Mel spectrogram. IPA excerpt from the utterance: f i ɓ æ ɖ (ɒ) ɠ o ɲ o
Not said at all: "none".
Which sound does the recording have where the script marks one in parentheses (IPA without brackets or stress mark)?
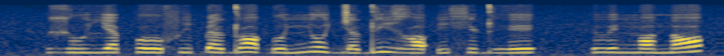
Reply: ɒ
